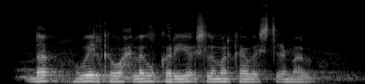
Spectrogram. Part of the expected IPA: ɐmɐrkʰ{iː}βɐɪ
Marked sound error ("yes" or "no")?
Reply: yes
